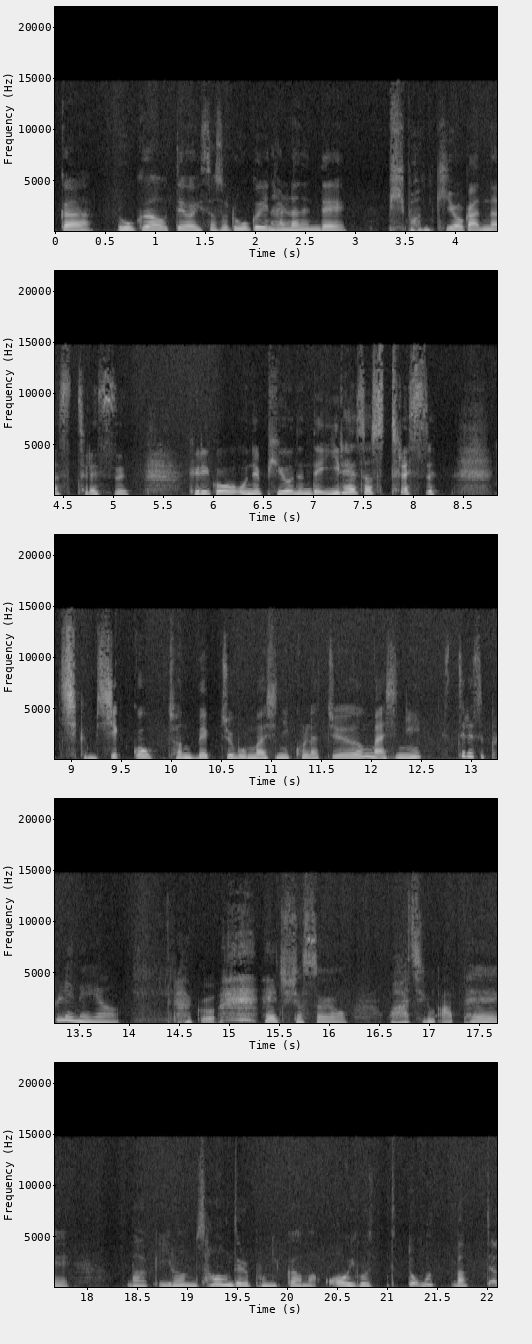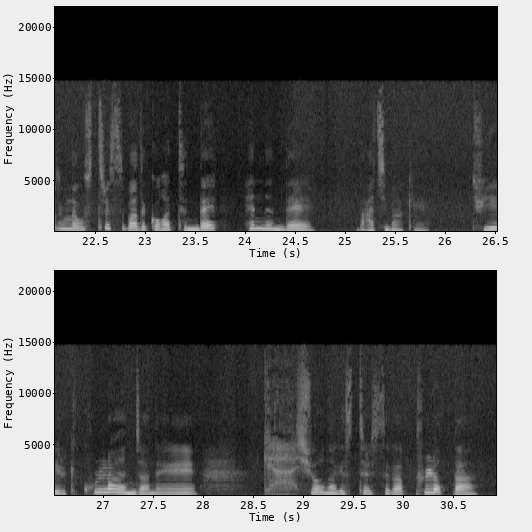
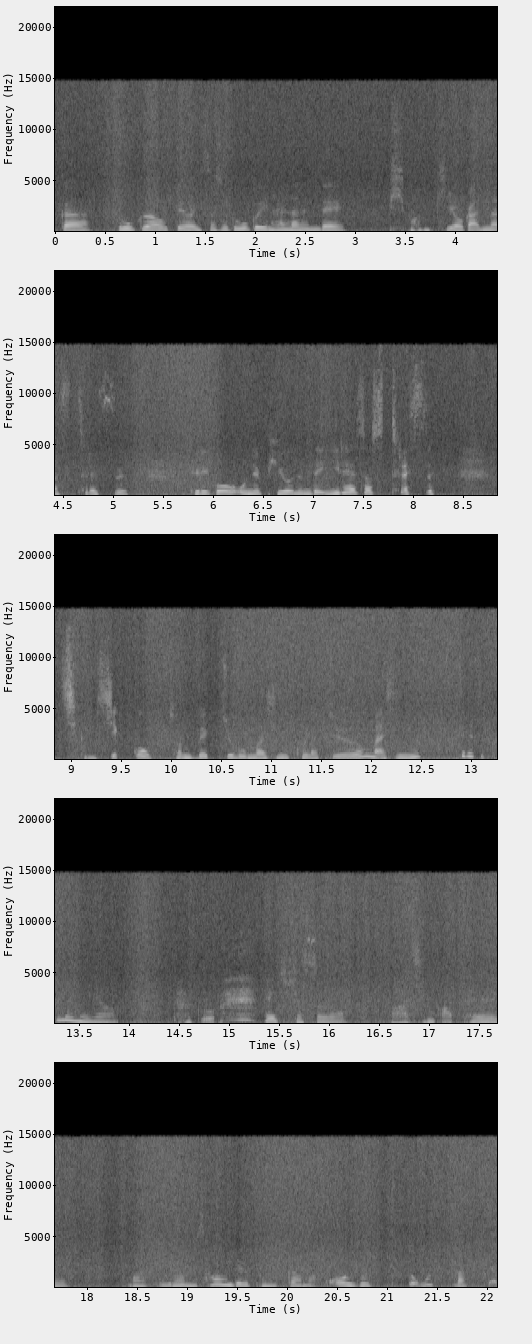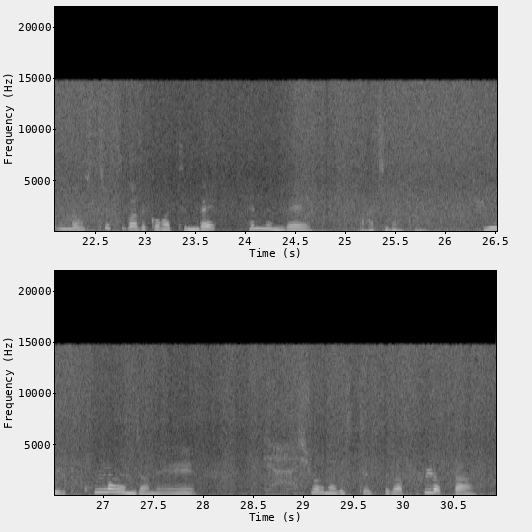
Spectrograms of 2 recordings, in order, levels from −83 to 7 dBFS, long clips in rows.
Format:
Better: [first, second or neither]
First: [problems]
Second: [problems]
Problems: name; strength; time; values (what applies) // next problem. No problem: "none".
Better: first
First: hiss; faint; throughout; 25 dB below the speech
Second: hiss; loud; throughout; 3 dB below the speech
